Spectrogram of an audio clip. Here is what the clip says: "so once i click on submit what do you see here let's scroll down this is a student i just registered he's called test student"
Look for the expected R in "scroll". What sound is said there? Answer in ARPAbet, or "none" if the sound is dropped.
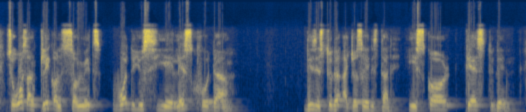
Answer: none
